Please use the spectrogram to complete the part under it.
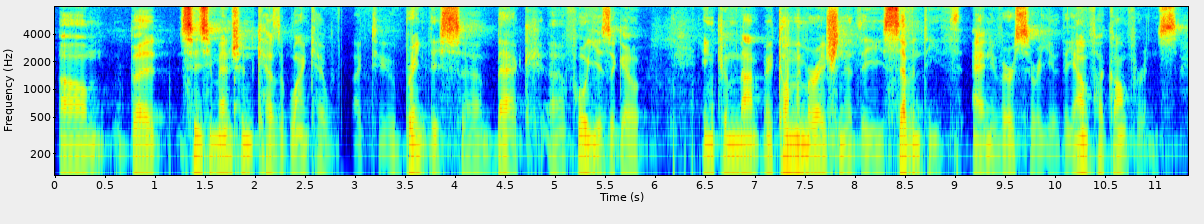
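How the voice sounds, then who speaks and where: A man's voice: medium pitch, fairly even intonation, moderate pace, darkish tone. A man giving an academic conference talk, hesitant with frequent fillers. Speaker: academic speaker. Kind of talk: conference lecture. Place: seminar hall.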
